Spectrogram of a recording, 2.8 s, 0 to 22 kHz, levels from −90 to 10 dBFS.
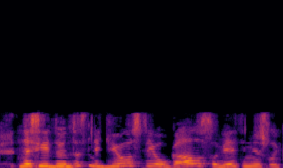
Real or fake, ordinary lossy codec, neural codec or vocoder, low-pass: real; AAC, 32 kbps; none; 7.2 kHz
